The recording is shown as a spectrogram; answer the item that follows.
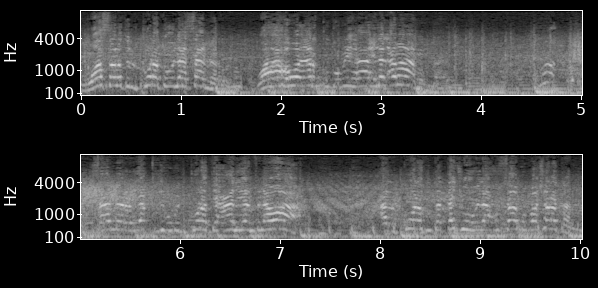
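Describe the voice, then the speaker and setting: A cartoon football commentator with a very high, fast delivery. He calls the play urgently and suspensefully, piling up dramatic questions over loud music. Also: steady tone, over a noisy crowd, poor audio. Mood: excited. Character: excited male football match commentator.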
